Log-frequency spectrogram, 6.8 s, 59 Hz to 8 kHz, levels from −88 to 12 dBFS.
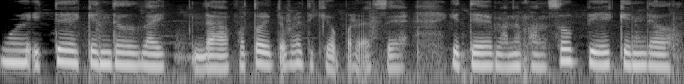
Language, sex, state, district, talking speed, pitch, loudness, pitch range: Nagamese, female, Nagaland, Kohima, 150 wpm, 180 Hz, -15 LUFS, 170-195 Hz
